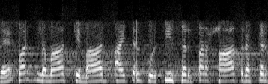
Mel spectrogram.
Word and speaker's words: آیت الکرسی: جواب ارشاد فرما دیجیے۔ یہ آیت الکرسی عوام بولتے ہیں، صحیح تلفظ ہے آیت الکرسی۔ سر پر رکھ کر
